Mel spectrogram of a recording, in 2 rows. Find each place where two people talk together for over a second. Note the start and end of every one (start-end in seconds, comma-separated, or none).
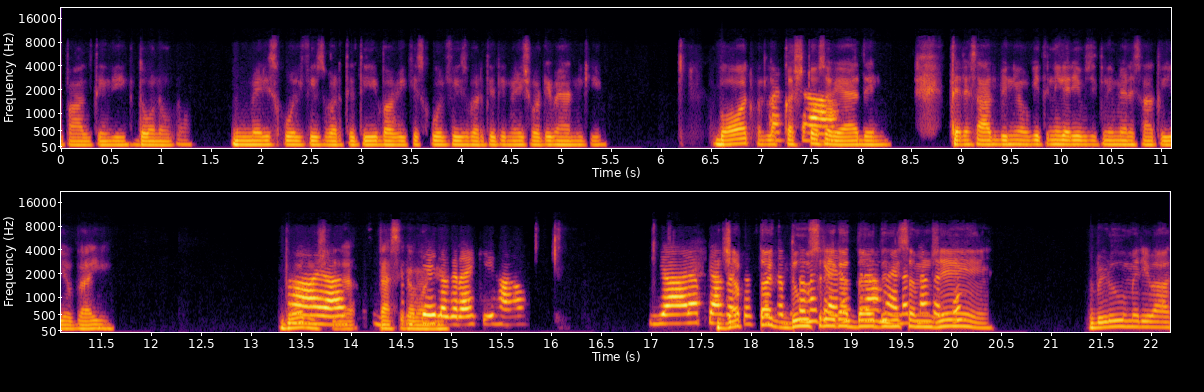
13.4-15.0, 17.7-20.0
